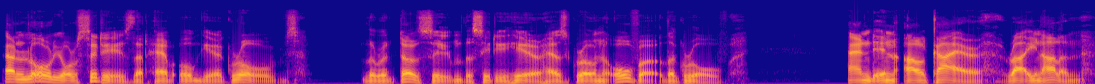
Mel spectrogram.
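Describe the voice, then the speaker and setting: A man voicing a ponderous, dignified old giant elder in a fantasy audiobook, with slow, halting, rumbling speech. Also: sing-song, dry recording, studio quality, heavily acted. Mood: fretful, hesitant. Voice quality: gravelly rumbling. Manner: slow, deliberate, halting delivery.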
